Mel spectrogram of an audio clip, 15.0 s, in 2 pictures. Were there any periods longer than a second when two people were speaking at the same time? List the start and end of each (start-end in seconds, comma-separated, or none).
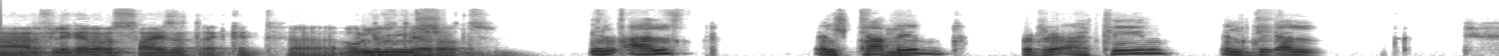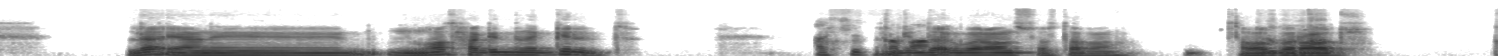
none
